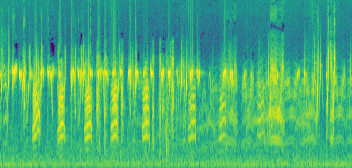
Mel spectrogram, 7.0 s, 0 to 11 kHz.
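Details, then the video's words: Quail calling in September 2023, a sound used for hunting and mating: quick runs of clipped, nasal, ringing notes, closely packed and overlapping, with louder chattering near the end. "Quail fresh sound sep 2023/ batair ki awaz"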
